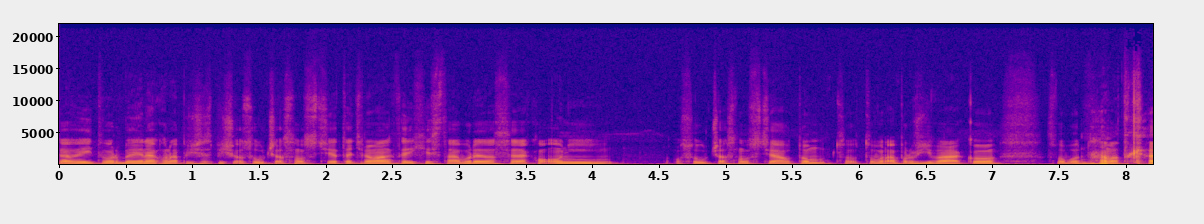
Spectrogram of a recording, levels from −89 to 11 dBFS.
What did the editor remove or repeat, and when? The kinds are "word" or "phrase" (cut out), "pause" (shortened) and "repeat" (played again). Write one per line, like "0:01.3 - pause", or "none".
none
